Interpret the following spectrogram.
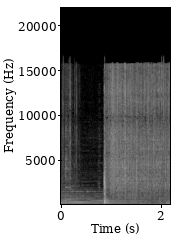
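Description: A sharp slap about a second in as the uttapam is flipped onto the hot cast-iron griddle, then the batter sizzling and frying in oil, over background music.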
